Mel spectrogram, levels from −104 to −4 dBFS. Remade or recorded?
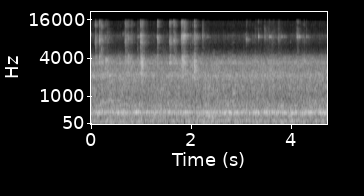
recorded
